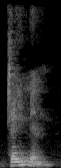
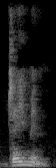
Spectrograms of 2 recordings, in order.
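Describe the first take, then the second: No difference in how they are said.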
